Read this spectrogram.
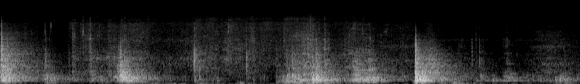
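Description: A hand taps and rubs a hard plastic panel.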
